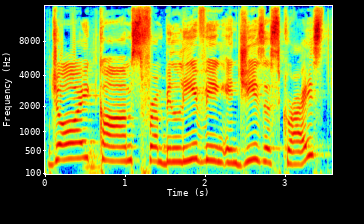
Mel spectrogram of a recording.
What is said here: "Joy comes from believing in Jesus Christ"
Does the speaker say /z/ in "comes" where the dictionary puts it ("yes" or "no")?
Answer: no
